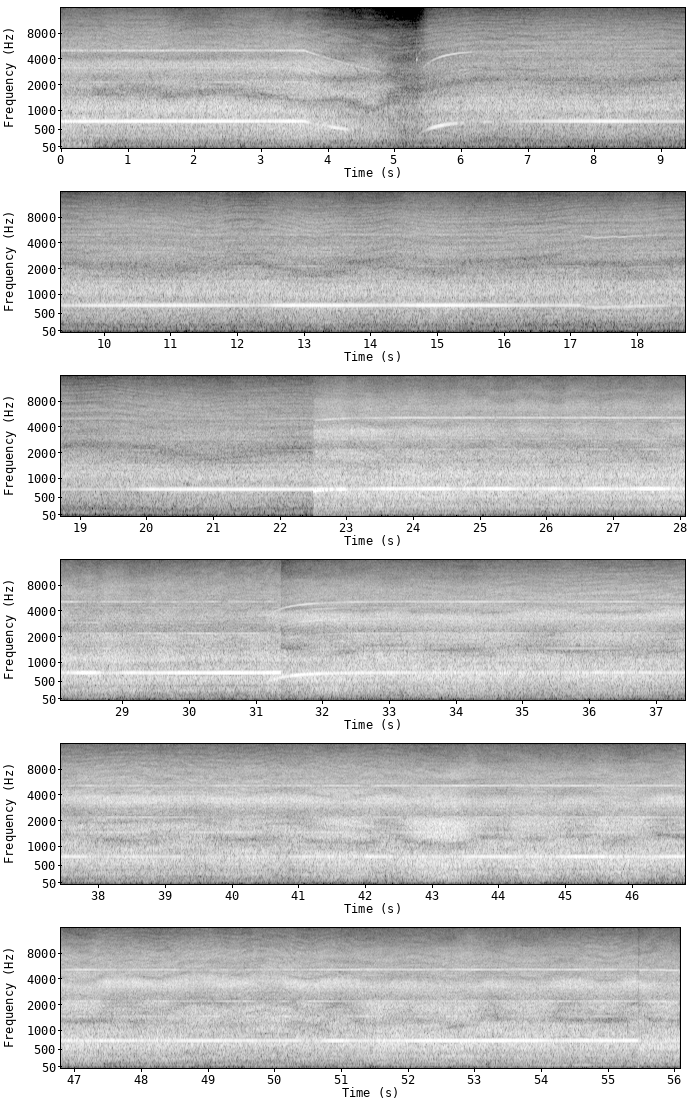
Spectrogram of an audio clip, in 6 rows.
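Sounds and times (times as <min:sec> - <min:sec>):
paint sprayer motor whine: 0:00.0 - 0:56.0.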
